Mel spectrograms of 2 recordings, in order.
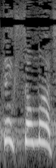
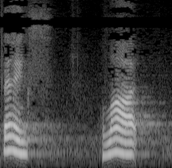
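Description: First: The thanks sounds warm and enthusiastic. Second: The thanks sounds flat and unenthusiastic.

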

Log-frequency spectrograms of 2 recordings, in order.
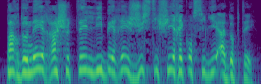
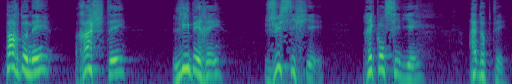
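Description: First: The list is said at a quicker pace. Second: The list is said at a slower pace.

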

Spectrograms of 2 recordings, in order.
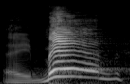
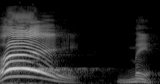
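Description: First: The stress is on the second syllable. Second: The stress is on the first syllable.

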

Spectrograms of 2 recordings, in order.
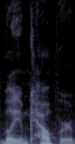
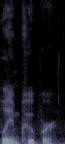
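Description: First: The surname's first vowel sounds like 'cow'. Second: The surname's first vowel sounds like 'coo'. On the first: The speaker calls it wrong. "a lot of people pronounce it William Cowper" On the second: The speaker calls it right. "but it's William Cooper"

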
